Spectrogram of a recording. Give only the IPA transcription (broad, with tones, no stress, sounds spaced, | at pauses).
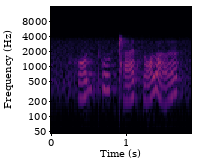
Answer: x ɔ˩˥ ɾ ə̤˩˥ tʰ o˦ ǁ a˩˥ s ɔ˩˥ lˠ ɐ˩˥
